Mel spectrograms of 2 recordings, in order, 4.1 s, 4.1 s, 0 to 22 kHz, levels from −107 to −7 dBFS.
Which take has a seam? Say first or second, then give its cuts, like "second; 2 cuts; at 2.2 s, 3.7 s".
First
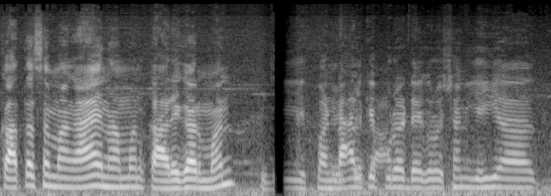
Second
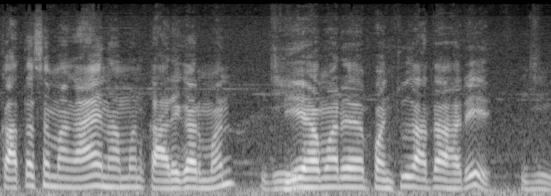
first; 1 cut; at 2.0 s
